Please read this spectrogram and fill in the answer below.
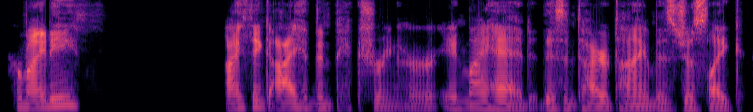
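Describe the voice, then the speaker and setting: A man's voice: medium pitch, lively intonation, moderate pace, a bit bright, no echo, studio quality. A man co-hosting a podcast in casual review discussion, stressing points by repeating his phrases. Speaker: podcast co-host.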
